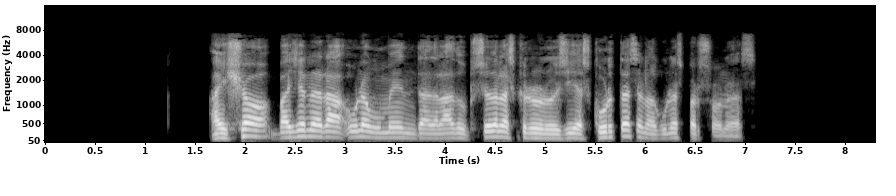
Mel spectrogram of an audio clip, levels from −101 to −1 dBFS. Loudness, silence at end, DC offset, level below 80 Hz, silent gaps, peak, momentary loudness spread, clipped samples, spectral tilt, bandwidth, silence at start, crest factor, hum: -17 LUFS; 1.25 s; under 0.1%; -64 dBFS; 6.40-6.44 s; -2 dBFS; 10 LU; under 0.1%; -5.5 dB/octave; 7.4 kHz; 1.65 s; 16 dB; none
